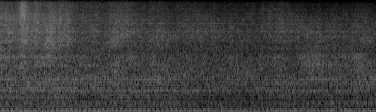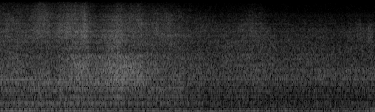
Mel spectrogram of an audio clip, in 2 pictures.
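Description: Diesel locomotive hauling a commuter train past, its engine a steady low drone with rumbling wheel and rail noise, fading away as the train moves off.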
